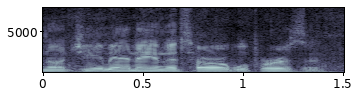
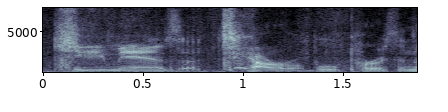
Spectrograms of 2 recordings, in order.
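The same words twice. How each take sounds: First: Said in the usual way. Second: Low, soft put-on voice; mock accusation. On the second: Streamer parrots critics' charge against G-Man, mocking. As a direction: intone it low and hushed, mockingly.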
